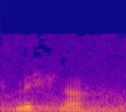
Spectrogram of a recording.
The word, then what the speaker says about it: Mishneh: The word Mishnah is Strong's number 4932, and that's spelled M-I-S-H-N-E-H, Mishnah.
